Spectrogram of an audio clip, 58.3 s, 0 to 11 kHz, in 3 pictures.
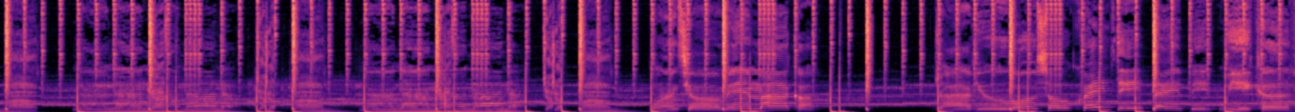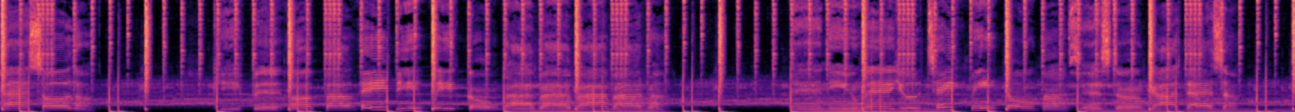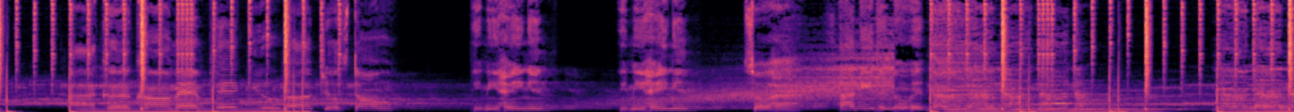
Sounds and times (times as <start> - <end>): Music: 0.0 - 58.2.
